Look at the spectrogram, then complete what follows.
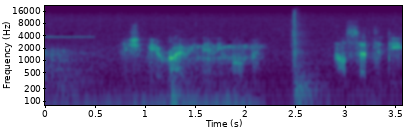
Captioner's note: on phone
